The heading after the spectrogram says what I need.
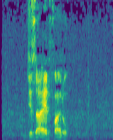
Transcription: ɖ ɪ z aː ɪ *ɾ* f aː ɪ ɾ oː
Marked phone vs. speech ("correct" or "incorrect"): correct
